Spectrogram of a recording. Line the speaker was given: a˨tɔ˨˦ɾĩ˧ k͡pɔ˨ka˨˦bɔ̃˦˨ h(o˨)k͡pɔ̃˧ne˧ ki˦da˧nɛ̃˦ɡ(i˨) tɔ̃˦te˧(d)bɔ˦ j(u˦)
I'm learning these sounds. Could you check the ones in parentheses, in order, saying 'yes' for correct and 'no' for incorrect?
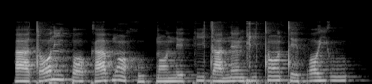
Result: no, no, no, yes

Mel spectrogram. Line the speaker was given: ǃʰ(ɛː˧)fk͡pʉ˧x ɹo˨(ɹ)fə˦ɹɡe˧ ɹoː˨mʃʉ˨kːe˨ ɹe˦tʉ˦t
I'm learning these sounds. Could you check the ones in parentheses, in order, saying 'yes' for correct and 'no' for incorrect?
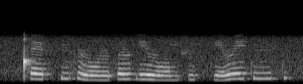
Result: yes, yes

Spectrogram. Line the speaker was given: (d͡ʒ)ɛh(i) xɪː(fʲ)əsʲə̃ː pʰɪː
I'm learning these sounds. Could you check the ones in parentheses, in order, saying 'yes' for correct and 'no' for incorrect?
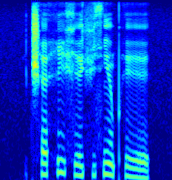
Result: no, yes, yes

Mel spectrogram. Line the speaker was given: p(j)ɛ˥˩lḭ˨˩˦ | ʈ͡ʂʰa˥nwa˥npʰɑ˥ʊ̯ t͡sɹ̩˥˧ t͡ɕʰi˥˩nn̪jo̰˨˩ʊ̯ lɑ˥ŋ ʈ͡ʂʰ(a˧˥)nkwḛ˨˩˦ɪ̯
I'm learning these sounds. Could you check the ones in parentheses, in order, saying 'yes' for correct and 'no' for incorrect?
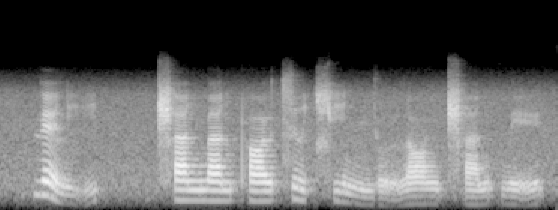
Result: no, yes

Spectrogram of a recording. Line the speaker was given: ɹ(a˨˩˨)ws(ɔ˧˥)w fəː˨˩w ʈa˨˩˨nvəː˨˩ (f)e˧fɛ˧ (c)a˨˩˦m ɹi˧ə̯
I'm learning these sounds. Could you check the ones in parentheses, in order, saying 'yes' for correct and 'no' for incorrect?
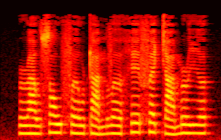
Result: no, no, no, yes

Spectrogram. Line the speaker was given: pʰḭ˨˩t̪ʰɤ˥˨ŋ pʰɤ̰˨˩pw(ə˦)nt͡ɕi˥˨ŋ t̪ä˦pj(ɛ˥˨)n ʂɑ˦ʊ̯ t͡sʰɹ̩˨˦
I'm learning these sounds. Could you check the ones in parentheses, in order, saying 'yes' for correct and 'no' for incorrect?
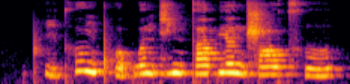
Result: no, yes

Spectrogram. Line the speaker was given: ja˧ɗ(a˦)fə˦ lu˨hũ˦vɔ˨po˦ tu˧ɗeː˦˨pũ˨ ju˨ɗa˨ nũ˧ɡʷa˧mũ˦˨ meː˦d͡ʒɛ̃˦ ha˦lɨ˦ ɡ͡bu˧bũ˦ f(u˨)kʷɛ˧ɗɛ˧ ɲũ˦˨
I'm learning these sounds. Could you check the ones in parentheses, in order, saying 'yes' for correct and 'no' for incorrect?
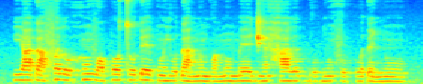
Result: no, yes

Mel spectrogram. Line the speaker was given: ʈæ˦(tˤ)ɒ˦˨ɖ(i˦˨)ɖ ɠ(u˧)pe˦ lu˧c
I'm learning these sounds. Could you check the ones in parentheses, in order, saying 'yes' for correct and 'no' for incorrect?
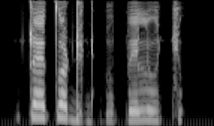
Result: no, yes, no

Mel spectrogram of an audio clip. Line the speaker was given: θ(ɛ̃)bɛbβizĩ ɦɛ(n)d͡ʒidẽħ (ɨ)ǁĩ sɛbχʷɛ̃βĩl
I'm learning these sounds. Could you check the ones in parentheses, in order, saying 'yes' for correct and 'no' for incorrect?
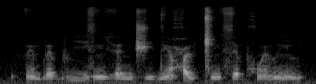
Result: no, yes, yes

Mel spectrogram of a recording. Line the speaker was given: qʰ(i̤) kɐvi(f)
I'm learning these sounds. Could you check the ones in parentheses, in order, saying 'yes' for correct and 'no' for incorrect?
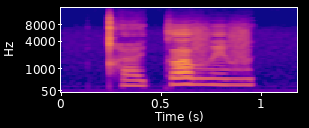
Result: yes, no

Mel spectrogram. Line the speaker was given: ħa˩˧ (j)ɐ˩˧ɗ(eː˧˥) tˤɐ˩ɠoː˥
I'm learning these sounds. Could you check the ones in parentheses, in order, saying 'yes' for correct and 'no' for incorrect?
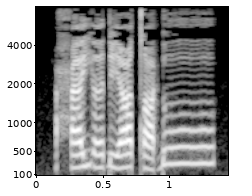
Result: yes, no

